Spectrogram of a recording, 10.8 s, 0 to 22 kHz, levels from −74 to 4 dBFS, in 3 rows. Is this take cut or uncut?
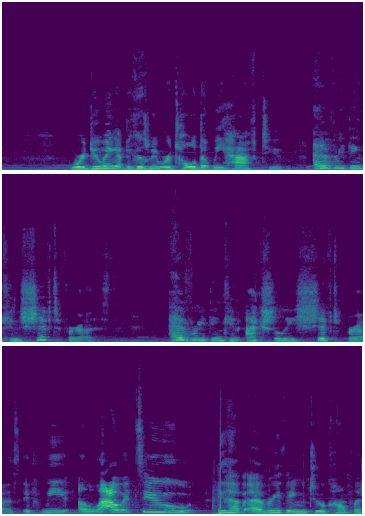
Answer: cut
